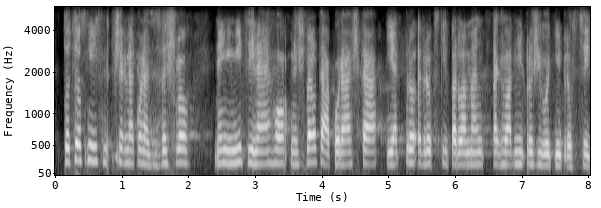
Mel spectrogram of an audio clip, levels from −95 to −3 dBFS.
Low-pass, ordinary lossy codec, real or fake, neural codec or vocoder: 5.4 kHz; Opus, 16 kbps; fake; codec, 16 kHz, 2 kbps, FreqCodec, larger model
